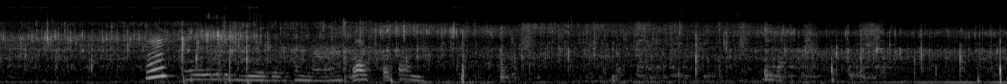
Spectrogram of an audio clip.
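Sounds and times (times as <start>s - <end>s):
meat sizzling in a wok: 0.0s - 10.0s
metal spatula scraping a pan: 6.1s - 9.2s.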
